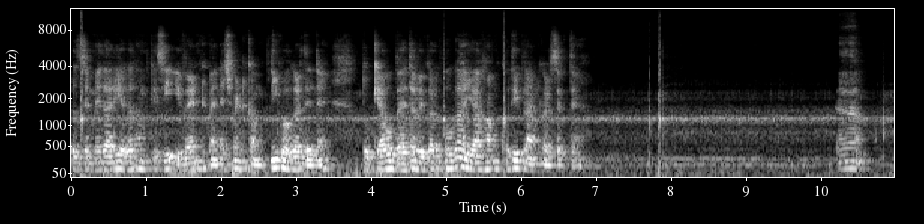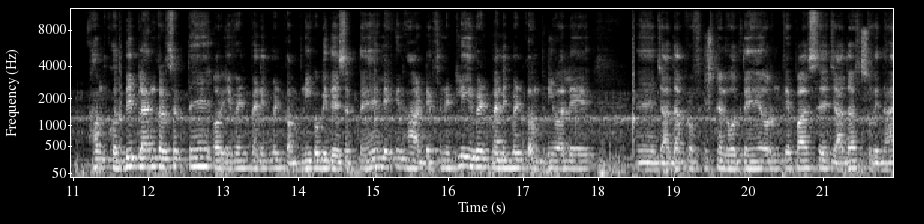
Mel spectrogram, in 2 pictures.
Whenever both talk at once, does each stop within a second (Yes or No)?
Yes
